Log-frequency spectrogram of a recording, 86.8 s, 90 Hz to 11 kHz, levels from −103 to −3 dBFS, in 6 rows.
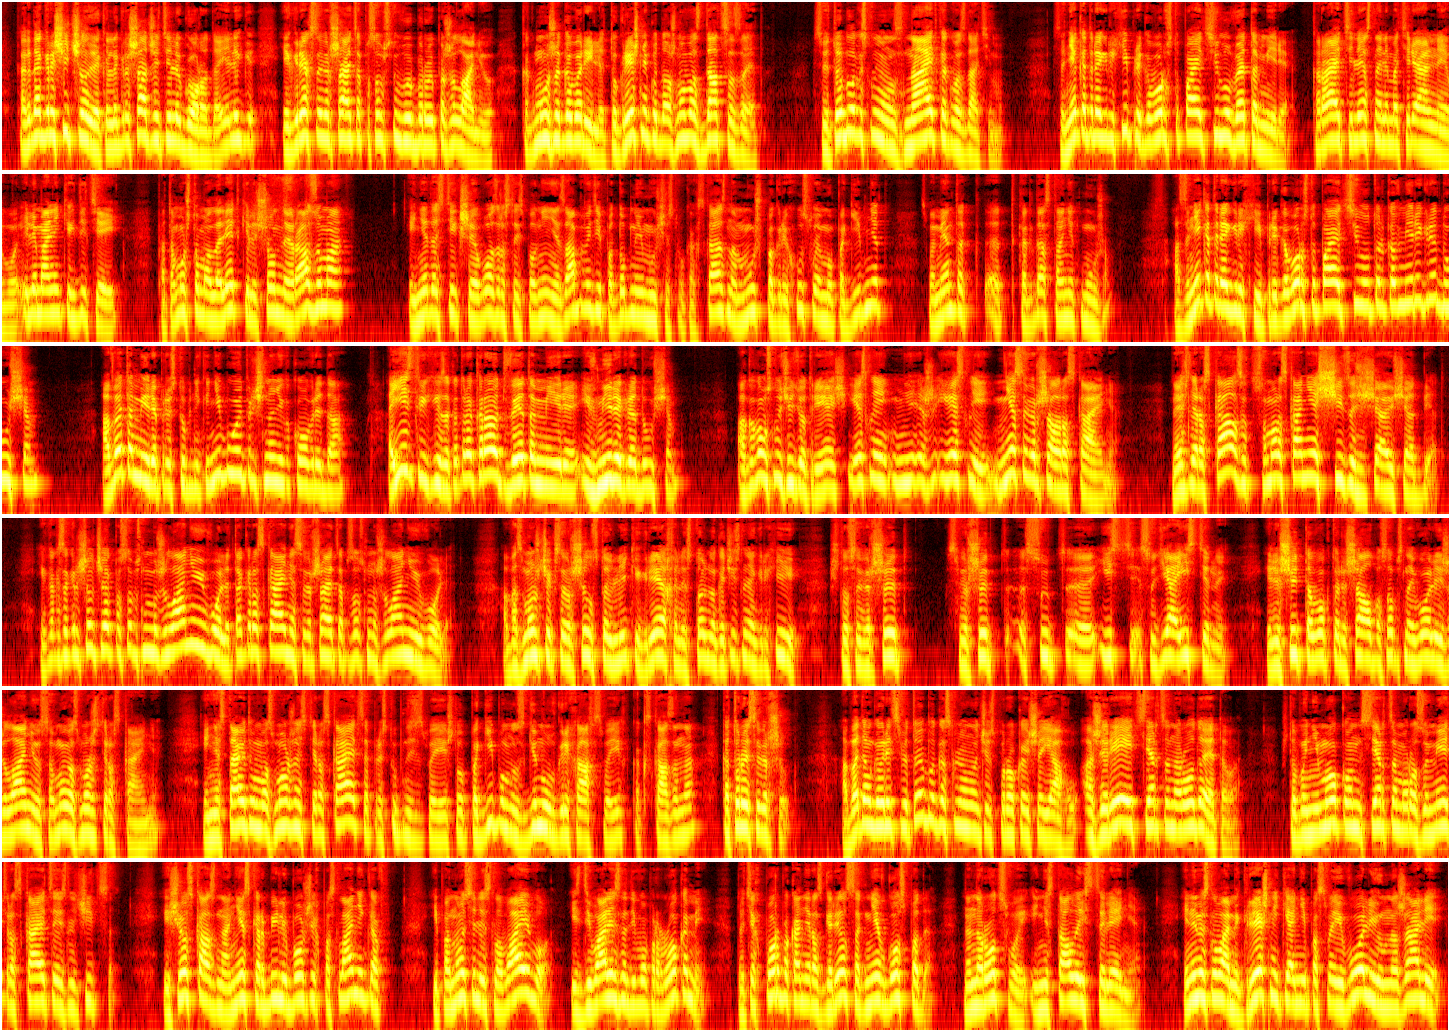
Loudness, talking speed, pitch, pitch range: -21 LUFS, 180 wpm, 200 Hz, 170-225 Hz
